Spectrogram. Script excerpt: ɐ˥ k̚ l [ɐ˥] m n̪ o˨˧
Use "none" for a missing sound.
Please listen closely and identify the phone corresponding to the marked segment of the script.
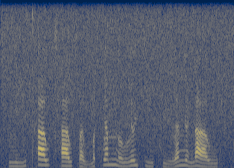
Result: ɐ˥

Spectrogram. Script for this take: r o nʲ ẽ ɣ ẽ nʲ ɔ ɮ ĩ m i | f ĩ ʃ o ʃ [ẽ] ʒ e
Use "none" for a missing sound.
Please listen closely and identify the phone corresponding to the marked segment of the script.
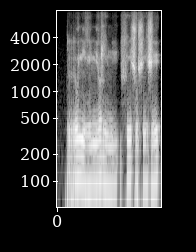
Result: ĩ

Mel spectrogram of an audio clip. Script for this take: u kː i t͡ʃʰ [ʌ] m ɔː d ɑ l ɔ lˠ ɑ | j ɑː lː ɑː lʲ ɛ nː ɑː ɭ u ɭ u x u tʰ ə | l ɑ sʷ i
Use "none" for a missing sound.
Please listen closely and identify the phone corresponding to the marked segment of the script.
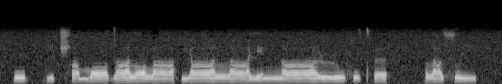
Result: ɑ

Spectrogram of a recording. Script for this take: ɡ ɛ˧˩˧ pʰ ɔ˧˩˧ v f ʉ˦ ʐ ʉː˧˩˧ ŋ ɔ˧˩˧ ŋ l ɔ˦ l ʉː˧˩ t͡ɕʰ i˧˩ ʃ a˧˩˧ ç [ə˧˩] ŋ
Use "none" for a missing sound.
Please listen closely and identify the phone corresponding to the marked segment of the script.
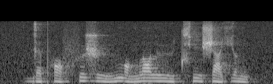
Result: ə˧˩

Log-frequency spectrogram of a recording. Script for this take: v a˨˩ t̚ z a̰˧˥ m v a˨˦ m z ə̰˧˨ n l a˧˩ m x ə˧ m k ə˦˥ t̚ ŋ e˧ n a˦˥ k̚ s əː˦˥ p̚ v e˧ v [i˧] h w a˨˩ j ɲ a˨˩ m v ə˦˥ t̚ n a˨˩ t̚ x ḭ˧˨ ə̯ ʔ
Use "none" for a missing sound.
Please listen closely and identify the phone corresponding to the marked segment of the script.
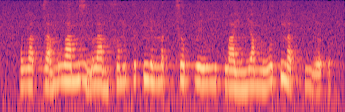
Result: i˨˦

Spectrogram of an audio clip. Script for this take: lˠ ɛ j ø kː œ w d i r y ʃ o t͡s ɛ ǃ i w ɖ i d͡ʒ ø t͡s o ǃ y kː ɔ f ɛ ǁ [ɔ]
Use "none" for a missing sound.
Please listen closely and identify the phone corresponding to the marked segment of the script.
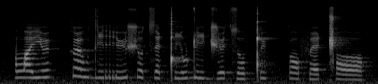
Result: ɔ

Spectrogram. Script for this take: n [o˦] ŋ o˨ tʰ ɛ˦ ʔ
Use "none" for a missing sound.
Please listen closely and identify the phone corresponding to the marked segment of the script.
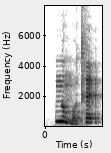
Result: o˦˨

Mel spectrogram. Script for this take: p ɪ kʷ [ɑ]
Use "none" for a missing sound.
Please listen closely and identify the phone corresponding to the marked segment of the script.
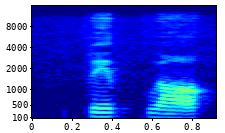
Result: ɑ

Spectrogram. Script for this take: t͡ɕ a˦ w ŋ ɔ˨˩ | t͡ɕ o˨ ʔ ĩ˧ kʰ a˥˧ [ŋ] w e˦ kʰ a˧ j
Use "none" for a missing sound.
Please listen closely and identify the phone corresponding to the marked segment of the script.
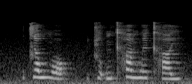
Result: ŋ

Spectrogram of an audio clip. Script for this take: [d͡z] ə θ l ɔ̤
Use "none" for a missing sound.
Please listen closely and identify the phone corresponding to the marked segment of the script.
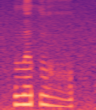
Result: ð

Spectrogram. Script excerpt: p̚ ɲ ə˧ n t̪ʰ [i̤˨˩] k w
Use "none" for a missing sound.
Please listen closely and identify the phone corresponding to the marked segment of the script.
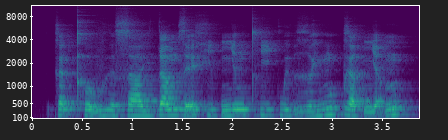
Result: i˧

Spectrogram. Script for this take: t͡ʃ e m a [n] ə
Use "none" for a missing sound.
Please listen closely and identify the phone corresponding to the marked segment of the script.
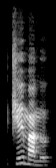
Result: n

